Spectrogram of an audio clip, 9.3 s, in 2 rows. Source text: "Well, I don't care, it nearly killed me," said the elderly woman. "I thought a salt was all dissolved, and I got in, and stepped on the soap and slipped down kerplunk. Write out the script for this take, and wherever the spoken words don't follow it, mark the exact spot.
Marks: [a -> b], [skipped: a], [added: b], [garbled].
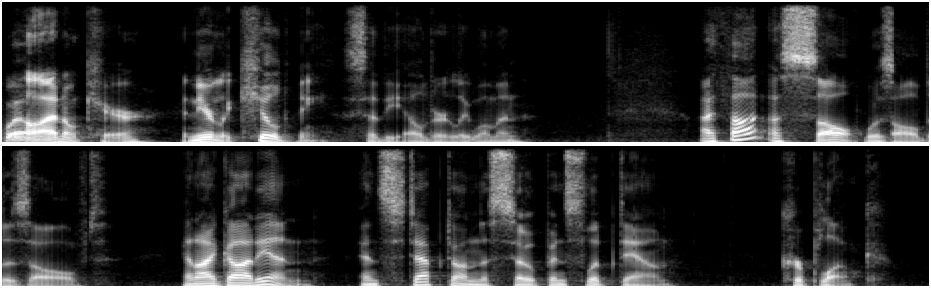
"Well, I don't care, it nearly killed me," said the elderly woman. "I thought a salt was all dissolved, and I got in, and stepped on the soap and slipped down kerplunk.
